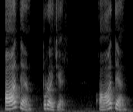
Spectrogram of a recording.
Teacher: xitab var vurğu düşəcək ilk hecanın üzərinə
